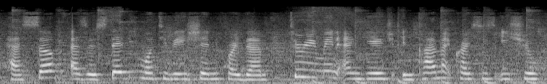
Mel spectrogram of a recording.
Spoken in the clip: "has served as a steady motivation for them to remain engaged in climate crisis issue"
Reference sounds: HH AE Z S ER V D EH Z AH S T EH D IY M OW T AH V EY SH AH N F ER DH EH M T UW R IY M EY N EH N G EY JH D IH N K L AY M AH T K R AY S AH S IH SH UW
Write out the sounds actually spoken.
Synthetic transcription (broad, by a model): HH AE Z S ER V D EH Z AH S T EH D IY M OW T AH V EY SH AH N F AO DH EH M T UW R IY M EY N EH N G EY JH IH N K L AY M AH T K R AY S AH S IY SH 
